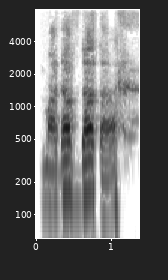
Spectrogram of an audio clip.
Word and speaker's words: Madhav Dutta: We call him Mehdi, but in reality, his name is pronounced Madhav Dutta.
